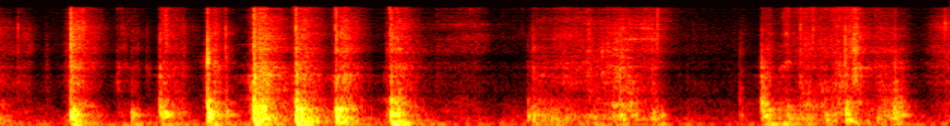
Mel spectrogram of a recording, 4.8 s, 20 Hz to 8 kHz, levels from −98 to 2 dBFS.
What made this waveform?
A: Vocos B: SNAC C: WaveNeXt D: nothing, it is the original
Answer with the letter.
B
